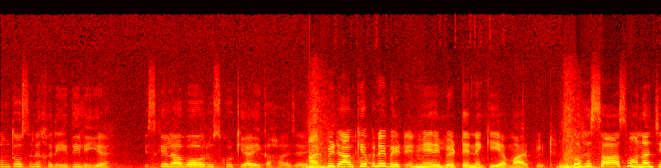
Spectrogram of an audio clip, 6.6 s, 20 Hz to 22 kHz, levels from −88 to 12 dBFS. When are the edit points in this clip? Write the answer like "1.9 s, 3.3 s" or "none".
3.1 s, 5.7 s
